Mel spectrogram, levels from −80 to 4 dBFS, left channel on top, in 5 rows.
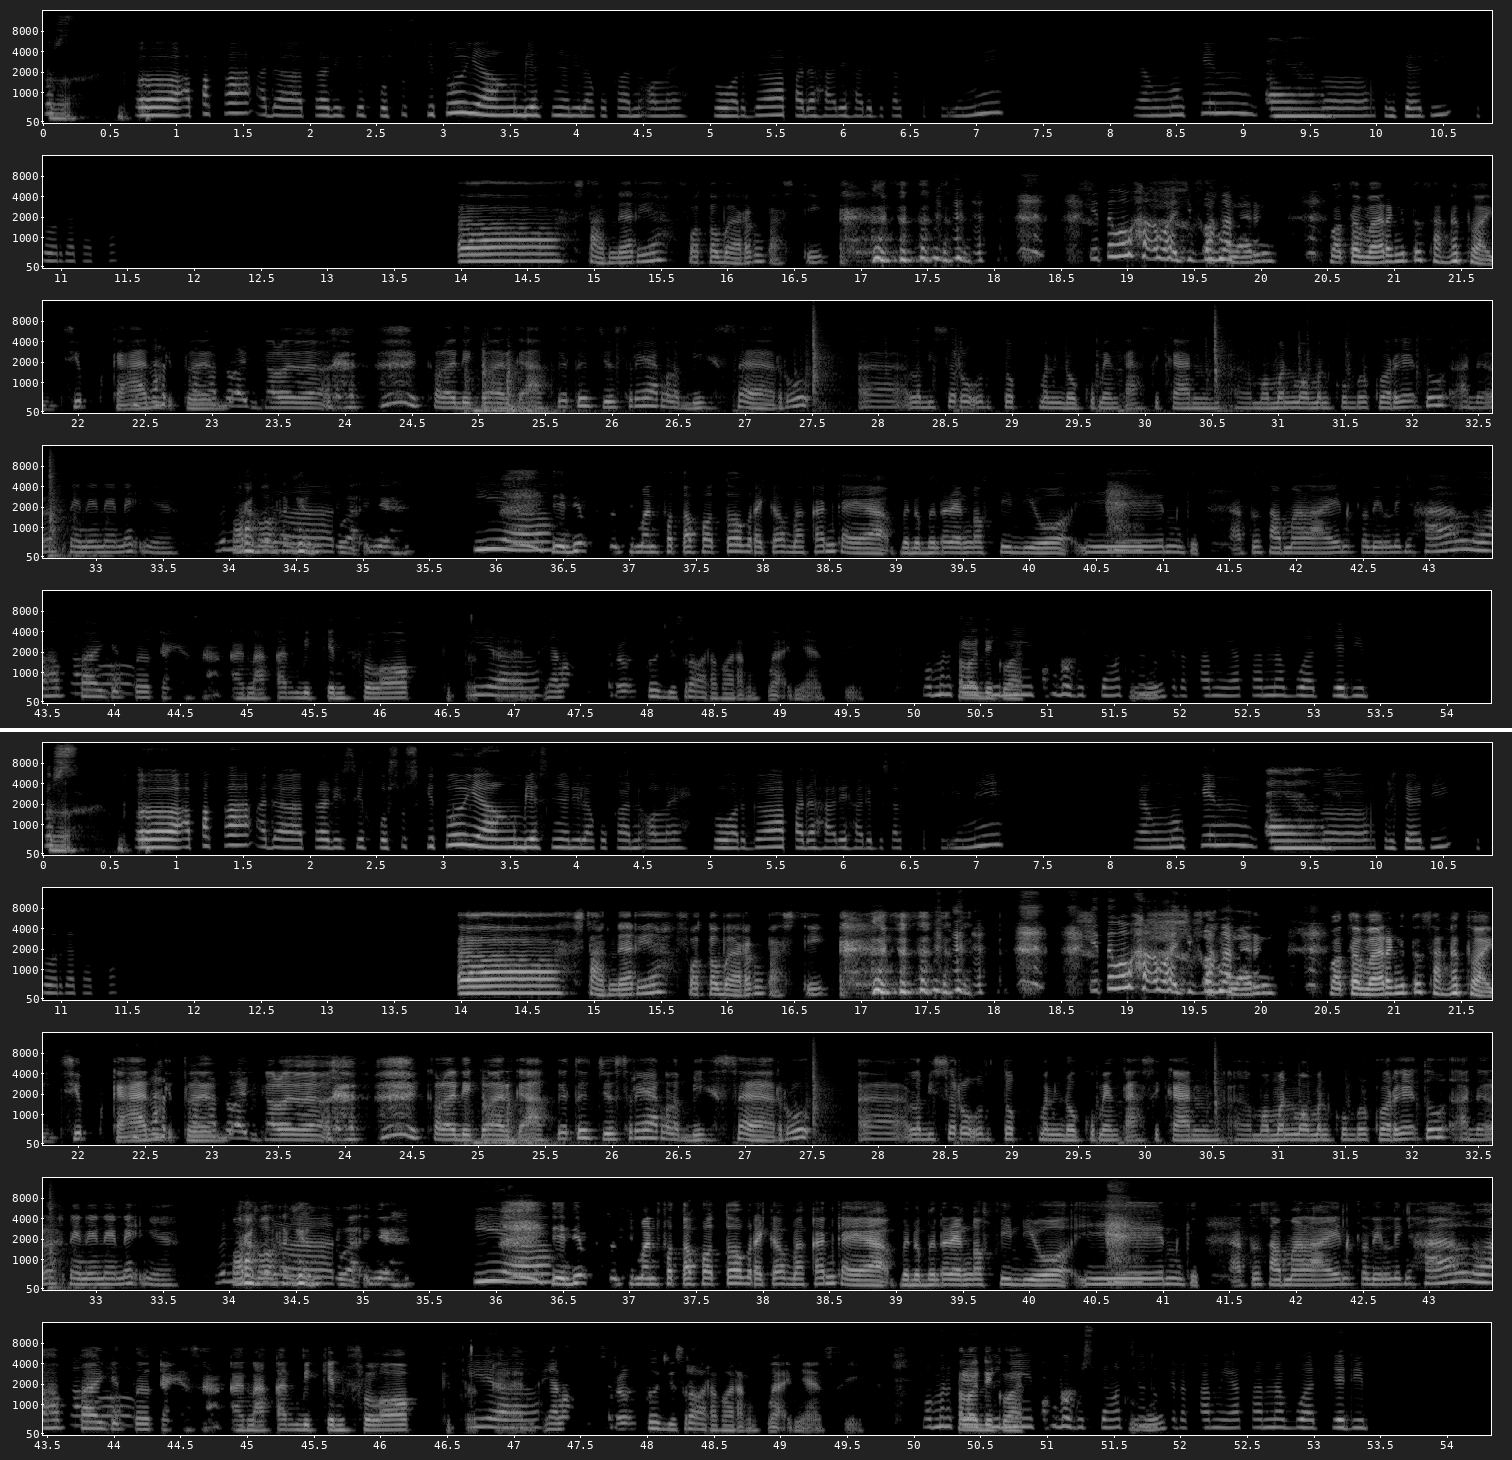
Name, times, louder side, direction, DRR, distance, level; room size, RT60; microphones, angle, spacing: voice 1, 0.0-0.8 9.2-9.7 14.0-17.7 18.6-18.8 19.2-27.5 27.8-33.6 34.0-35.4 36.0-41.2 41.5-47.4 47.7-49.9 50.3-50.8 51.1-51.2 51.6-51.9, right 6 dB, 85° right, 0.6 m, -34 dB
voice 2, 0.7-2.6 3.0-6.2 6.7-7.2 8.2-9.1 9.6-10.6 10.9-11.1 17.5-17.8 18.2-19.8 20.3-20.5 22.4-23.3 33.9-34.8 35.8-36.5 40.6-40.9 41.3-41.6 43.7-44.1 46.7-47.2 50.1-53.4, right 4 dB, 50° right, 0.8 m, -36 dB
sound 1, 24.7-28.8 29.4-32.1 32.5-33.2, left 1 dB, 5° left, 0.4 m, -49 dB
open air
head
